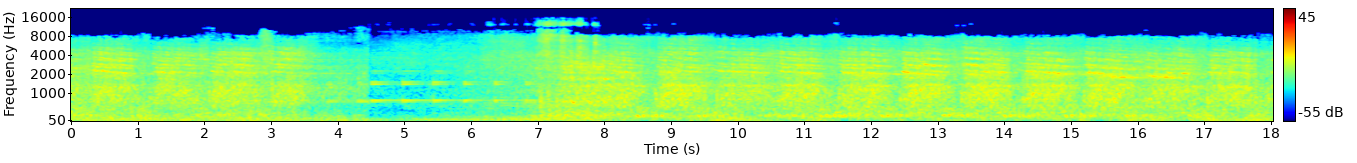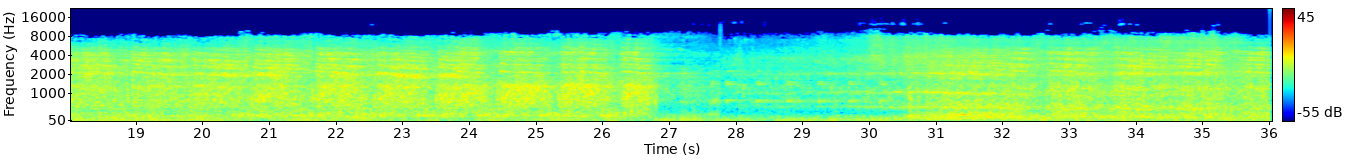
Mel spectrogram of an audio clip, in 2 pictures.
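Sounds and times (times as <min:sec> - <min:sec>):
freight train passing: 0:00.0 - 0:36.0
pulsing ringing tone: 0:03.9 - 0:07.0, 0:27.7 - 0:30.5.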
